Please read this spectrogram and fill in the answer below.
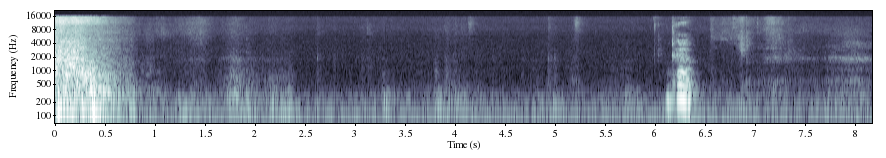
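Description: A brief scraping, rustling noise as a stretched canvas is set down onto the sticks over a plastic bin, fading within the first second, then quiet room tone.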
